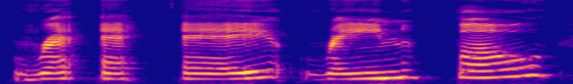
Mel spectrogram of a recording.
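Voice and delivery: "re-, a, a" stretched slow to pull out the long A; sounding out. Shown as a demonstration. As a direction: break "rainbow" apart, hold each A. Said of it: "identify the long A sound".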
